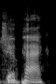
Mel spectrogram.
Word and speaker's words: Tupac: Or more modern Tupac if you would. Not Tupac but Tupac.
